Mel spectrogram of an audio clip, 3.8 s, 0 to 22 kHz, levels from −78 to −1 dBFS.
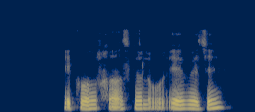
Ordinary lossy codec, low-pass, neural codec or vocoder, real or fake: MP3, 48 kbps; 7.2 kHz; none; real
